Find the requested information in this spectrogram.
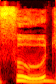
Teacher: For oo in food, your tongue is back and your lips are rounded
